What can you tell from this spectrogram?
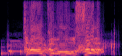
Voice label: times up, voiceovers, US; english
